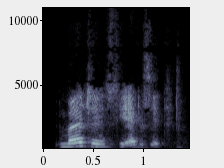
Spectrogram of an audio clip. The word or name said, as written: emergency exit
